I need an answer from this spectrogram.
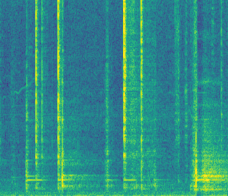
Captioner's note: metallic sounds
